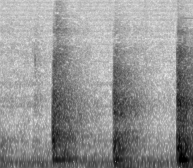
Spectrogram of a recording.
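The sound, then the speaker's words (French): A door being closed, heard as three sharp bangs at roughly even intervals, the last one the loudest, over a faint low hum. “Ils entrent, elle ferme la porte.”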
